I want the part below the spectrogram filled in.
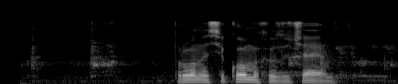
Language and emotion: Russian, neutral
